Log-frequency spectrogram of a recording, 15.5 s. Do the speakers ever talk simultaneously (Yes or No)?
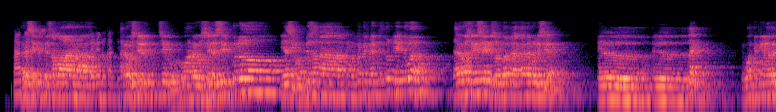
Yes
